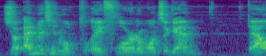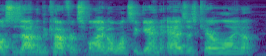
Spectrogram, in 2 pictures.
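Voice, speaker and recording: A young man congested from allergies, with a stuffy voice, hosts a hockey commentary channel and rattles off stats in a casual solo recap full of restarts and fillers. He speaks fast in a mid-range, slightly bright voice. The mic is far away, and there's slight background noise.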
